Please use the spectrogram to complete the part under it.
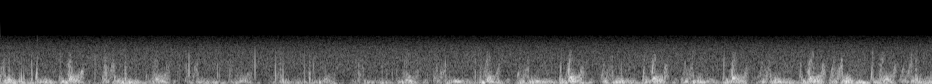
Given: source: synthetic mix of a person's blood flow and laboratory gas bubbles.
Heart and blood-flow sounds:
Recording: Doppler ultrasound of blood flow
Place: precordium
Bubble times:
no bubbles
From the record:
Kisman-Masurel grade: 000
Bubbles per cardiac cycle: 0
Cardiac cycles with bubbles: 0%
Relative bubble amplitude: no bubbles discernible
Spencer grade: 0 (complete lack of bubble signals)

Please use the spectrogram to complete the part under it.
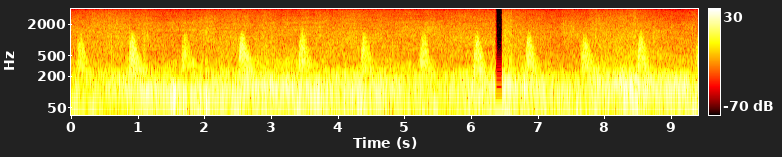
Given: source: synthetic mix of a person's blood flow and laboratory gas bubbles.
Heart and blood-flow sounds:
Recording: Doppler ultrasound of blood flow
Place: subclavian vein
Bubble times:
no bubbles
From the record:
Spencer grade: 0 (complete lack of bubble signals)

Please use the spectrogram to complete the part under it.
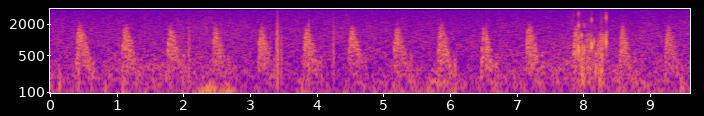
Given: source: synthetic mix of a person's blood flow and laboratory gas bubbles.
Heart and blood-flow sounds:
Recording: Doppler ultrasound of blood flow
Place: subclavian vein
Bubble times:
7.89-8.38 s: bubbles
From the record:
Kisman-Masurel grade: 213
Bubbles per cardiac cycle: several, 3 to 8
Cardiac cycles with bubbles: 1 to 10%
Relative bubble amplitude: loud (0.450 to 0.775)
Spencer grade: 1 (occasional bubble signal discernible with the cardiac motion signal, with majority of cardiac periods free of bubbles)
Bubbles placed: anywhere in the cardiac cycle

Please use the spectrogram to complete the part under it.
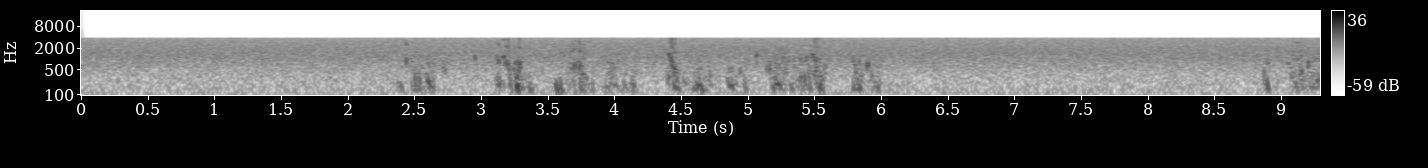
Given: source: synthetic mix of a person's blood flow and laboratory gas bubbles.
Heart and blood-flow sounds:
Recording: Doppler ultrasound of blood flow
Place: subclavian vein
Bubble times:
2.36-2.75 s: bubbles
2.92-2.99 s: bubbles
3.09-3.43 s: bubbles
3.53-4.18 s: bubbles
4.36-5.00 s: bubbles
5.04-5.63 s: bubbles
5.75-6.04 s: bubbles
8.83-8.94 s: bubbles
9.03-9.30 s: bubbles
From the record:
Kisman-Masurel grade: 223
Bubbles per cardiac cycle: several, 3 to 8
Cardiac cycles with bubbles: 10 to 50%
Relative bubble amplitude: loud (0.450 to 0.775)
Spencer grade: 2 (many but less than half of the cardiac periods contain bubble signals, singularly or in groups)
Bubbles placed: anywhere in the cardiac cycle

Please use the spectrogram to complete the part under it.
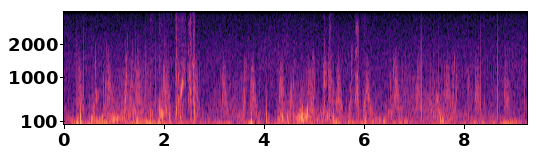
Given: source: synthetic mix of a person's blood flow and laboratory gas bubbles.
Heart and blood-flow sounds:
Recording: Doppler ultrasound of blood flow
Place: subclavian vein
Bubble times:
1.71-1.79 s: bubbles
1.87-2.16 s: bubbles
2.21-2.69 s: bubbles
5.17-5.26 s: bubbles
5.29-5.46 s: bubbles
5.81-5.92 s: bubbles
5.96-6.08 s: bubbles
From the record:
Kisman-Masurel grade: 221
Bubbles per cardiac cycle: several, 3 to 8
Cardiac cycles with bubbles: 10 to 50%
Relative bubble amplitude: barely perceptible (0.100 to 0.250)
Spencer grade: 2 (many but less than half of the cardiac periods contain bubble signals, singularly or in groups)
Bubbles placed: anywhere in the cardiac cycle

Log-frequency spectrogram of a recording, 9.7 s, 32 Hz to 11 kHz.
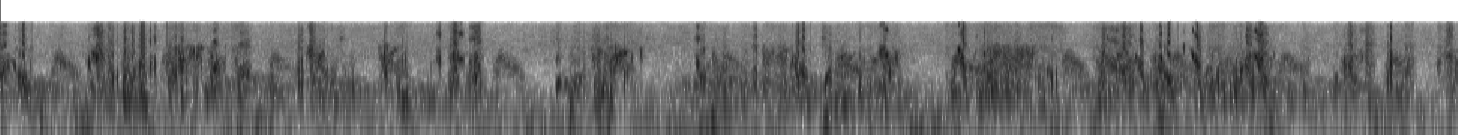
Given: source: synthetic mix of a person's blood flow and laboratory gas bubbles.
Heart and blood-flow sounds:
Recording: Doppler ultrasound of blood flow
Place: subclavian vein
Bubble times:
0.00-0.21 s: bubbles
0.39-0.44 s: bubbles
0.56-1.06 s: bubbles
1.10-1.69 s: bubbles
1.79-1.84 s: bubbles
1.95-2.38 s: bubbles
2.51-3.24 s: bubbles
3.69-4.30 s: bubbles
4.62-4.87 s: bubbles
4.92-5.41 s: bubbles
5.46-6.02 s: bubbles
6.29-7.08 s: bubbles
7.29-8.54 s: bubbles
8.67-8.74 s: bubbles
8.88-9.17 s: bubbles
9.22-9.44 s: bubbles
9.56-9.73 s: bubbles
From the record:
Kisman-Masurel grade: 343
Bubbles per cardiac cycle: rolling drumbeat, 9 or more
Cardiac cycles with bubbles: 100%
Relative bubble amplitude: loud (0.450 to 0.775)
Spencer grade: 3 (all of the cardiac periods contain showers or single bubble signals, but not dominating or overriding the cardiac motion signals)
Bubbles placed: anywhere in the cardiac cycle

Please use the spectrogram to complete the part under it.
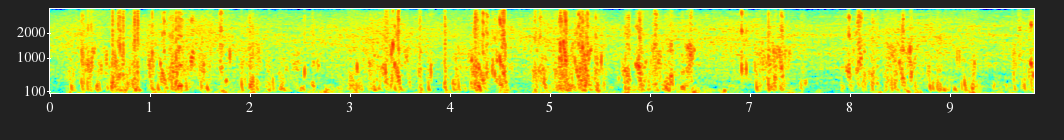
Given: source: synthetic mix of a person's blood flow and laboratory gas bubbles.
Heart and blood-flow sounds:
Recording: Doppler ultrasound of blood flow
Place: precordium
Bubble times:
0.16-0.94 s: bubbles
0.96-1.64 s: bubbles
1.68-1.83 s: bubbles
1.88-2.72 s: bubbles
2.89-3.62 s: bubbles
3.66-3.86 s: bubbles
3.90-4.62 s: bubbles
4.81-5.59 s: bubbles
5.66-6.46 s: bubbles
6.88-7.43 s: bubbles
7.49-7.59 s: bubbles
7.90-8.28 s: bubbles
8.32-8.70 s: bubbles
8.76-9.31 s: bubbles
9.42-9.59 s: bubbles
9.62-9.84 s: bubbles
From the record:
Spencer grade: 4 (maximum detectable bubble signal sounding continuously throughout systole and diastole of every cardiac period, and overriding the amplitude of the normal cardiac signals)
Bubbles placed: anywhere in the cardiac cycle

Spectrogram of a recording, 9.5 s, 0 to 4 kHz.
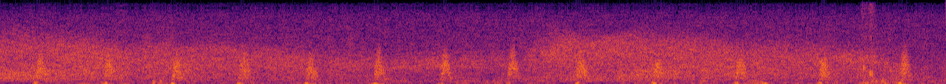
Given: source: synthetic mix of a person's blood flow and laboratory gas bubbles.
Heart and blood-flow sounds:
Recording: Doppler ultrasound of blood flow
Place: subclavian vein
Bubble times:
8.62-8.77 s: bubbles
From the record:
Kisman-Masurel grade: 112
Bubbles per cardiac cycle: 1 to 2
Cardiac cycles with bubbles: 1 to 10%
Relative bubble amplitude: moderate (0.250 to 0.450)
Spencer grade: 1 (occasional bubble signal discernible with the cardiac motion signal, with majority of cardiac periods free of bubbles)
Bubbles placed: anywhere in the cardiac cycle

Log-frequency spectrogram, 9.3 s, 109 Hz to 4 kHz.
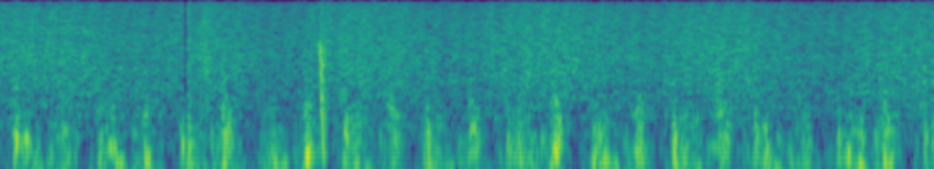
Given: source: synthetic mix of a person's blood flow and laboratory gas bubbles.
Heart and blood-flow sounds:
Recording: Doppler ultrasound of blood flow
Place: precordium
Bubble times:
3.17-3.30 s: bubbles
From the record:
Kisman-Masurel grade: 122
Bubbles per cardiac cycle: 1 to 2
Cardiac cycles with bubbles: 10 to 50%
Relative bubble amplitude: moderate (0.250 to 0.450)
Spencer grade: 2 (many but less than half of the cardiac periods contain bubble signals, singularly or in groups)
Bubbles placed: anywhere in the cardiac cycle

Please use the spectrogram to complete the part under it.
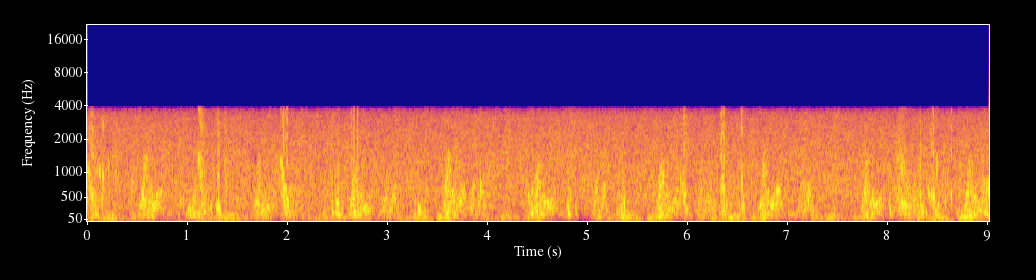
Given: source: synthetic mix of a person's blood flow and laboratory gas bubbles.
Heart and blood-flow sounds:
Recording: Doppler ultrasound of blood flow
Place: precordium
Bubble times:
0.00-0.24 s: bubbles
0.66-0.71 s: bubbles
0.90-1.36 s: bubbles
1.91-2.07 s: bubbles
2.42-2.79 s: bubbles
3.25-3.42 s: bubbles
3.92-3.98 s: bubbles
4.38-4.68 s: bubbles
4.77-4.93 s: bubbles
5.27-5.41 s: bubbles
5.91-6.07 s: bubbles
6.31-6.59 s: bubbles
7.99-8.67 s: bubbles
8.92-9.03 s: bubbles
From the record:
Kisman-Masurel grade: 243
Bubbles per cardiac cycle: several, 3 to 8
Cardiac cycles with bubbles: 100%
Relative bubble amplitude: loud (0.450 to 0.775)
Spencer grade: 3 (all of the cardiac periods contain showers or single bubble signals, but not dominating or overriding the cardiac motion signals)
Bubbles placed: only in the low amplitude regions of the cardiac cycle

